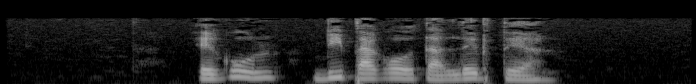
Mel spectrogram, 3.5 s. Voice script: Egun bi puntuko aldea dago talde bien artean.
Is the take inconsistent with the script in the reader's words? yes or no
yes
